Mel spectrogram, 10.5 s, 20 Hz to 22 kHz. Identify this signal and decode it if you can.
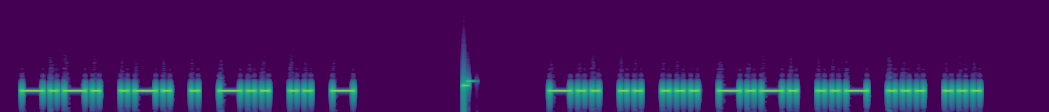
Morse code, heard as a keyed tone, about 17 wpm, 700 Hz. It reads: CREDIT DISCUSS
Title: Sentences from Top 1000 Words - New Word Drill - 17wpm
